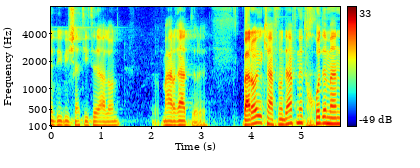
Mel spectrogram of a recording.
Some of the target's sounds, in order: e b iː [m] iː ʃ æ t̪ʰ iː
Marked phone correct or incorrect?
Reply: incorrect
